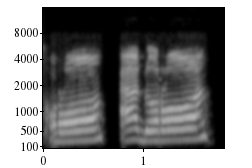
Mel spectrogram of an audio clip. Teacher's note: Ro-nya mad ada alif kecil, dibaca dengan tafhim tebal karena berharakat fathah.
